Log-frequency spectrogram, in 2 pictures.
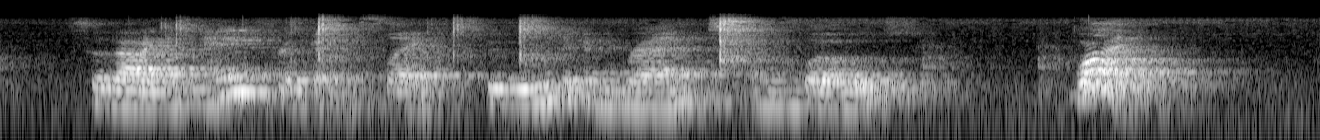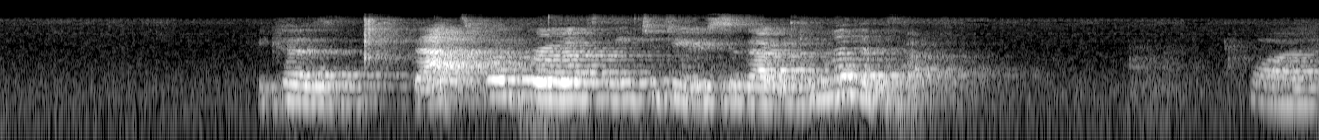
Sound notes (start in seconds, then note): none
